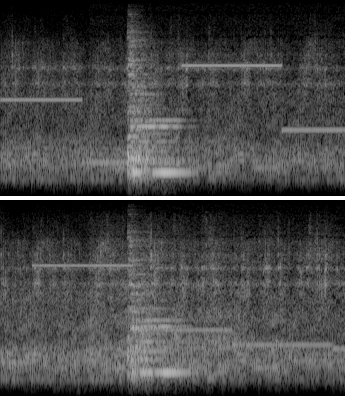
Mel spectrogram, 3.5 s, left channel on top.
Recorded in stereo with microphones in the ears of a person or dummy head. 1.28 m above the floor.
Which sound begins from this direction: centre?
A snare drum, at 1.3 s.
